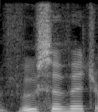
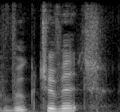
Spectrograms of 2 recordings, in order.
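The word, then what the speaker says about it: Vukčević: upside picks uh and tristanovic I think is how you say it not vucevic or vujovich it's like vukjevich and balakulabali I like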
